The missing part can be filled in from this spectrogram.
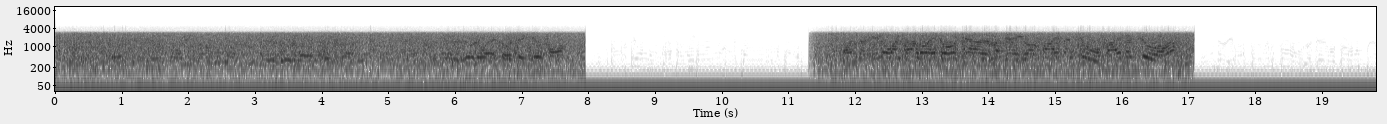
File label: qso 4m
